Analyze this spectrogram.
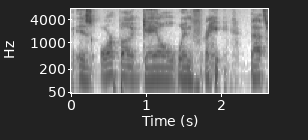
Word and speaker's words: Orpah: Her full name is Orpah Gail Winfrey. That's right. Interesting. Orpah, not Oprah.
